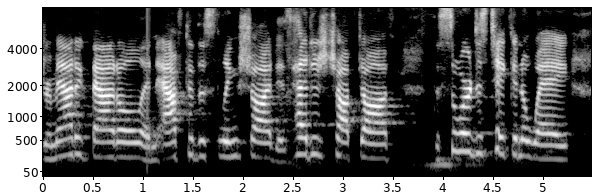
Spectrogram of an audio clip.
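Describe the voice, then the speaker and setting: Her voice is high-pitched, with a bright, sharp tone. The woman's intonation is lively. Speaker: Bible teacher at a women's gathering. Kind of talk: Bible teaching talk. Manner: casual, conversational.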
